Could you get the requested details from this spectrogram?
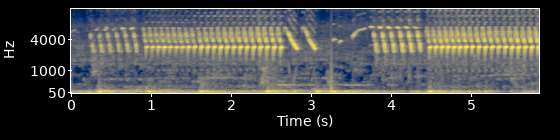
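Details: Canary singing a long training song: fast rattling trills of high notes, about four strokes a second in the loudness pattern, broken by two downward sweeps and an upward slur before the trill resumes.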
